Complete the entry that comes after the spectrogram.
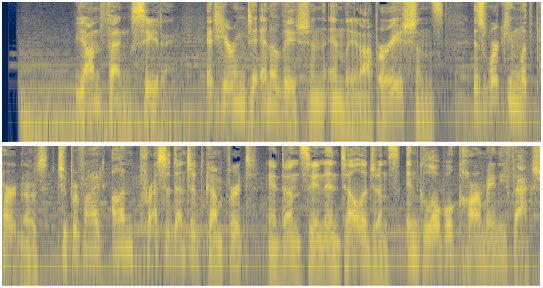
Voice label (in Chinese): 美式男声 大气宣传风格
